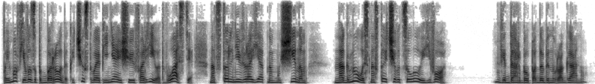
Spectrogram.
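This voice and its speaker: A woman narrates a fantasy novel in a slow, even, intimate reading. Her voice sits at a middle pitch. The recording is dry and close, with no echo. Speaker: audiobook reader.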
